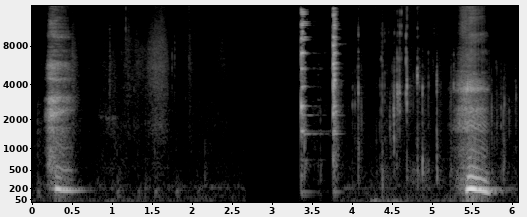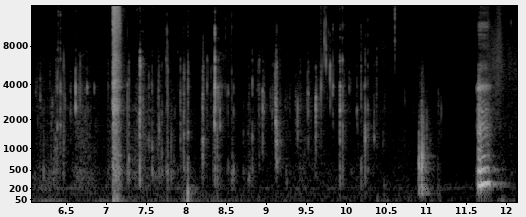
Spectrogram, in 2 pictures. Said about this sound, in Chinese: 看着你吃饭，我好幸福呀。你多吃啊，我再给你盛一碗米饭。吃饭。啊，我也吃。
